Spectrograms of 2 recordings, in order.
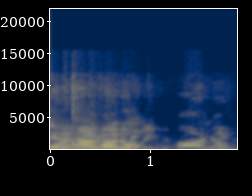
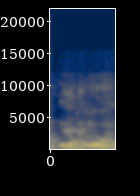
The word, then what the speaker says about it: Orono: Orono. Orono. Okay, Orono. Like a little like a little stove.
